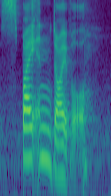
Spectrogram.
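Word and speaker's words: Spuyten Duyvil: spitting stream regardless of what it means it's pronounced spiten dival this nasty toxic canal in northwestern brooklyn and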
